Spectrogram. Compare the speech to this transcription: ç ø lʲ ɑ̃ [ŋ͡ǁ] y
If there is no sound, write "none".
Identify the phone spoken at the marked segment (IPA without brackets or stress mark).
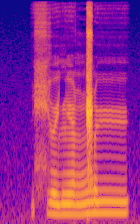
ŋ͡ǁ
